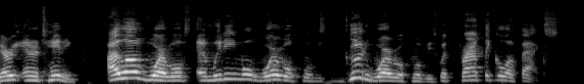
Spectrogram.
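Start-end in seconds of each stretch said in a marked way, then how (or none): none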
